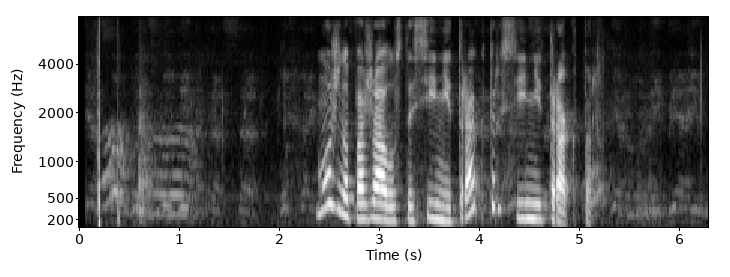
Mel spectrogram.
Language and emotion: Russian, positive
